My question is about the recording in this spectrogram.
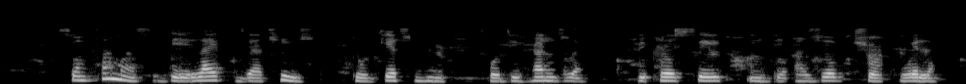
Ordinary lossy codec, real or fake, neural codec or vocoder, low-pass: none; fake; codec, 16 kHz, 4 kbps, FreqCodec, larger model; 5.4 kHz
